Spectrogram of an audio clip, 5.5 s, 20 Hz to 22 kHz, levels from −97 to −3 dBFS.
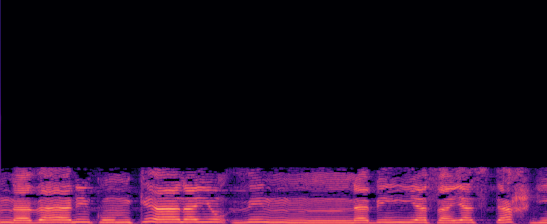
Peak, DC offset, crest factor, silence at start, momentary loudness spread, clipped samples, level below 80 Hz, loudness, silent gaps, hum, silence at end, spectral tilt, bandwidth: -14 dBFS; under 0.1%; 16 dB; 0 s; 9 LU; under 0.1%; -64 dBFS; -29 LUFS; none; none; 0 s; -8 dB/octave; 5.8 kHz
